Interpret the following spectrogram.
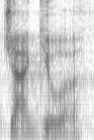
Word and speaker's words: Jaguar: So Jaguar or Jaguar? What do you think? I think Jaguar is how it's pronounced.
